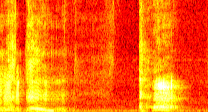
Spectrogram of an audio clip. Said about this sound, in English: Sorry, everyone. I was just having a cough.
